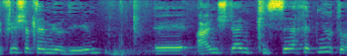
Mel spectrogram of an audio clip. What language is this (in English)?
Hebrew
